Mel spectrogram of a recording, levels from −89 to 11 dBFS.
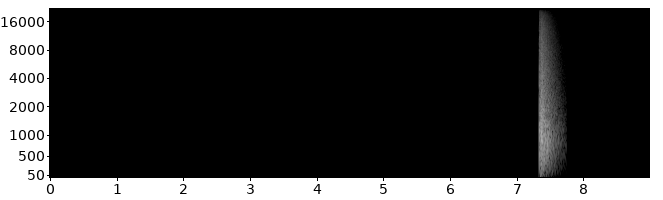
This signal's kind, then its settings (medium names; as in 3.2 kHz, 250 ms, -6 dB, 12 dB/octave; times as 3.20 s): hand clap length 0.41 s, bursts 3, apart 12 ms, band 880 Hz, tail 0.47 s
